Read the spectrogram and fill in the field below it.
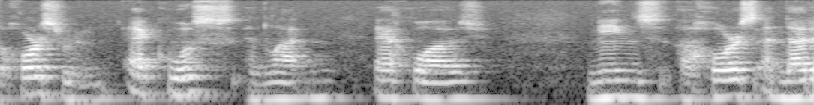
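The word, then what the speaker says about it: Ehwaz: Now the elk rune is not pronounced, actually there's three. There's El-Haj, Ehwaj, and Yuhwaj.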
